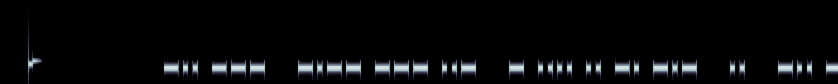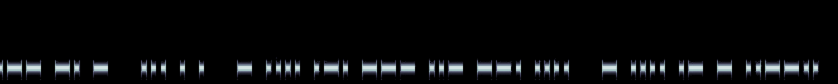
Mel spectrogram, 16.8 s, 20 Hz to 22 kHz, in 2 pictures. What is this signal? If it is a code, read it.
Morse code, heard as a keyed tone, about 25 wpm, 700 Hz. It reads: DO YOU THINK I DONT SEE THROUGH THAT?
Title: Sentences from Top 1000 Words - Review Part 1 - 25wpm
